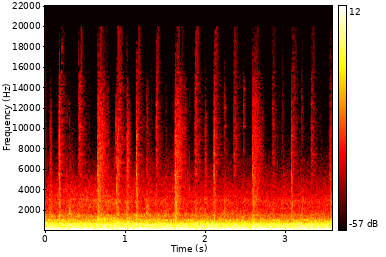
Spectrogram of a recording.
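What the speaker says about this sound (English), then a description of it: "It's kicked down a bit because, as I said, I've got it in sports mode." A 2021 Kia Stonic GT Line kicks down a gear in sports mode, heard from inside the cabin as a steady engine drone under road and tyre rumble.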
